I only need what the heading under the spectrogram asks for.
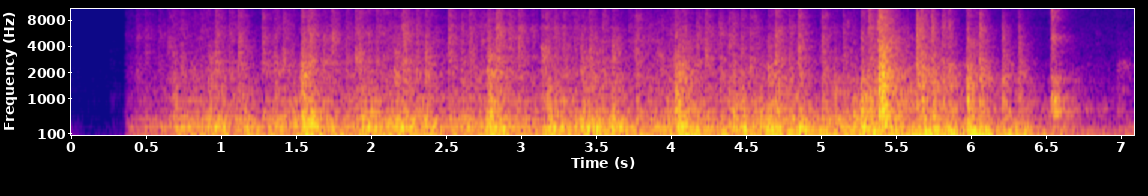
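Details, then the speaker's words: Maytag electric dryer running: low rumble with frequent irregular thumps and rattles about four per second; noisy dryer drum, likely from items like zipper pulls caught in the dryer, uncleaned for about a year. "Today in this video, we are going to repair a May Tag electric dryer that's making a lot of noise."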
